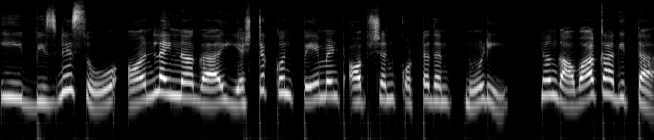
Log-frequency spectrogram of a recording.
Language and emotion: Kannada, surprised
